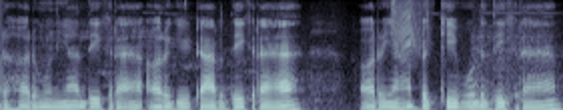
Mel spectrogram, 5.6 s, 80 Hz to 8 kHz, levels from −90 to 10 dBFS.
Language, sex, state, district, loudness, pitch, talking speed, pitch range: Hindi, male, Jharkhand, Garhwa, -19 LUFS, 100 Hz, 170 wpm, 95-100 Hz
